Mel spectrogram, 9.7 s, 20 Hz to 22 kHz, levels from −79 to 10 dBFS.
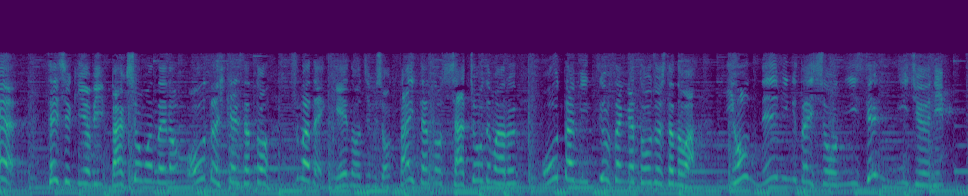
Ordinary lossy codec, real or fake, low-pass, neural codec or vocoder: none; real; 7.2 kHz; none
